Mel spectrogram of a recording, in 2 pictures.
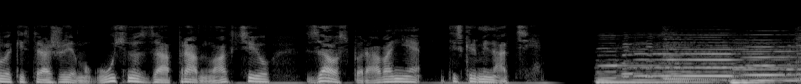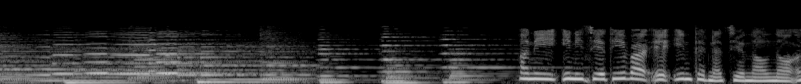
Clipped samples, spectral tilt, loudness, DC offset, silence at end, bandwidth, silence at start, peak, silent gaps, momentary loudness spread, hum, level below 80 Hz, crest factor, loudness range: under 0.1%; -7.5 dB/octave; -25 LUFS; under 0.1%; 0 s; 6.6 kHz; 0 s; -8 dBFS; 5.68-5.89 s; 11 LU; none; -42 dBFS; 16 dB; 6 LU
